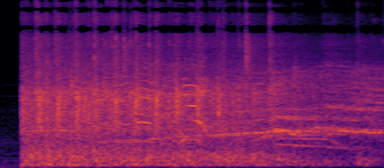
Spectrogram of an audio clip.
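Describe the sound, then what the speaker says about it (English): Crowd of supporters in a gymnasium at a women's college volleyball match, sustained applause and cheering with shouts and bouncing, squeaky court noise filling the room at steady volume from start to end. "It has been almost a year since Chase Gymnasium has heard the roar of the crowd"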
